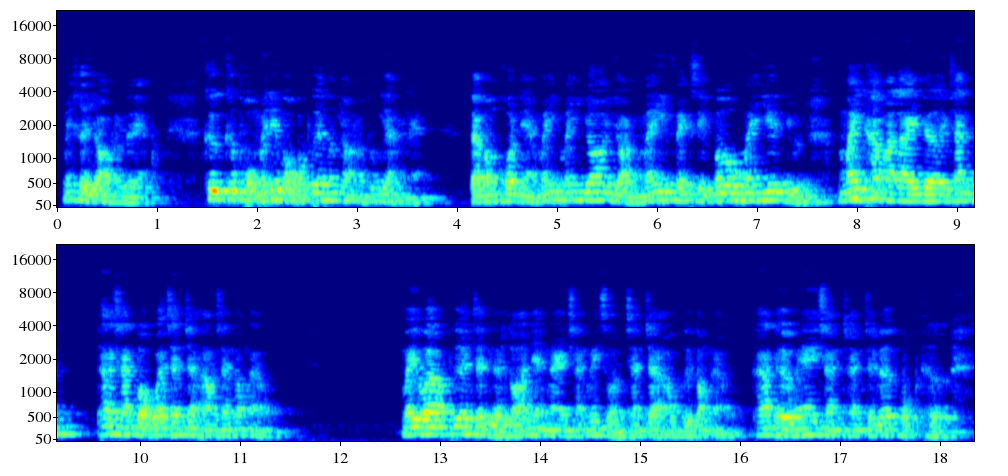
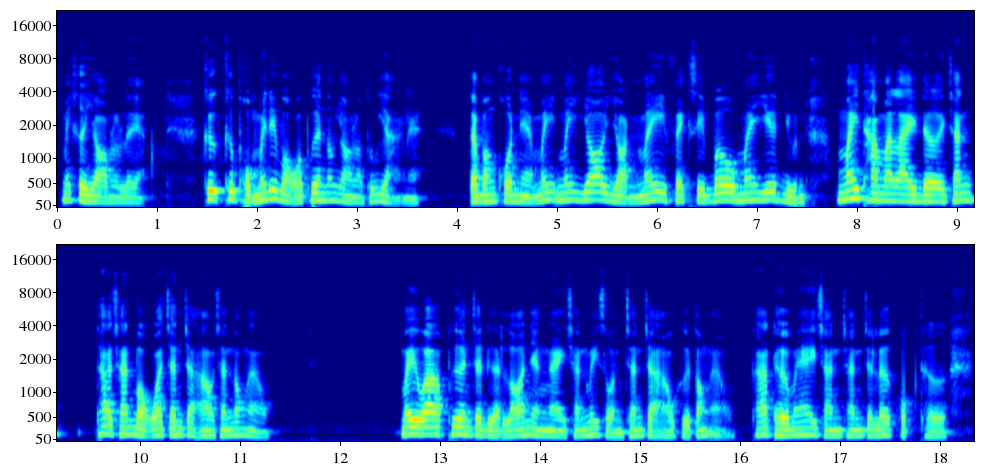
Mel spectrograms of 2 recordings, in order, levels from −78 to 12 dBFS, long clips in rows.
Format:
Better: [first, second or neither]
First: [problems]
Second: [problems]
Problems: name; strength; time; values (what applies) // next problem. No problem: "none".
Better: second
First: off-mic speech; far // room echo; noticeable; dies away in 0.5 s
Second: none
